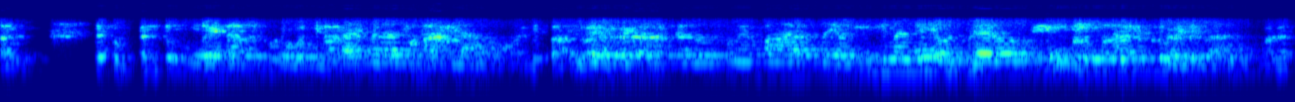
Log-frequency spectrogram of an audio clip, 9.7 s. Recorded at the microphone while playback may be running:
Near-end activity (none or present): present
